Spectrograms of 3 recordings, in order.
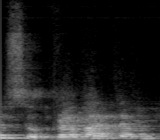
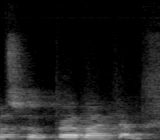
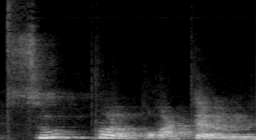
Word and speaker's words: Suprabhatam: Then he looked at some of the Western children and he said, do you know how Western devotees pronounce Suprabhatam? He said. So we all just kept quiet. He said, super bottom.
